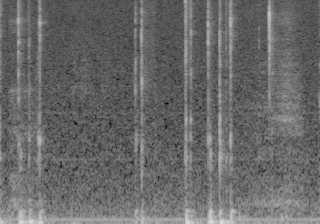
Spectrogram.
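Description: Keystrokes on a computer keyboard, a few scattered clicks in two short flurries, one near the start and one around the middle, as text in a form field is corrected to capital letters.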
